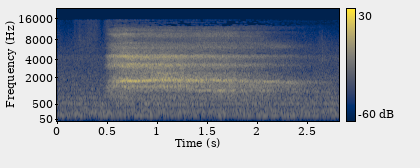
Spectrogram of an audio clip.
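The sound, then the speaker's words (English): A single long, hissy breath exhaled fully through the nose during a breathing exercise, fairly loud, lasting about two seconds before trailing off. No talking. “I'm not going to breathe until you hear it come through my nose.”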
